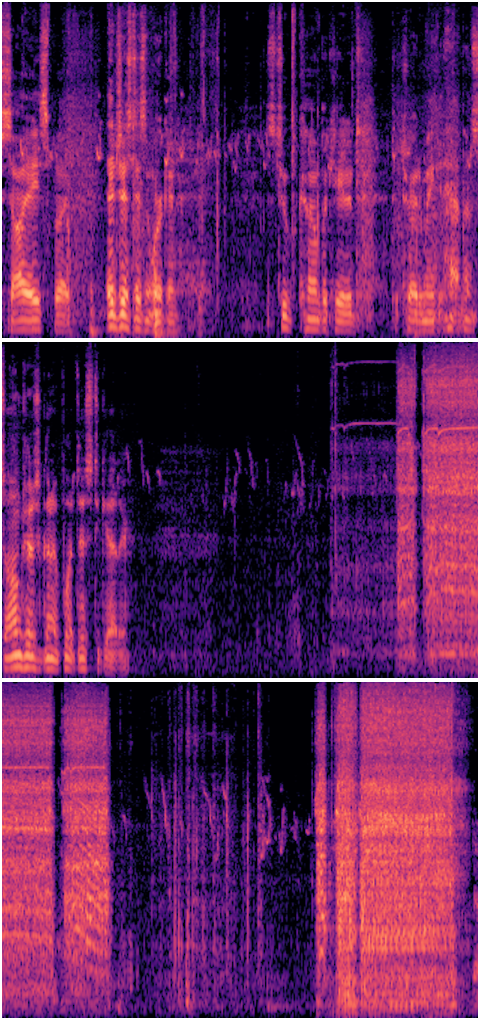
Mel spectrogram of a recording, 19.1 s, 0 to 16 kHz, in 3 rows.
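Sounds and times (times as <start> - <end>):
cordless drill driving screws: 10.7 - 14.2, 16.9 - 19.0.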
